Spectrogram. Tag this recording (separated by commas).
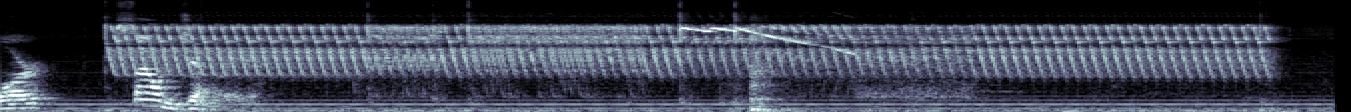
Speech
